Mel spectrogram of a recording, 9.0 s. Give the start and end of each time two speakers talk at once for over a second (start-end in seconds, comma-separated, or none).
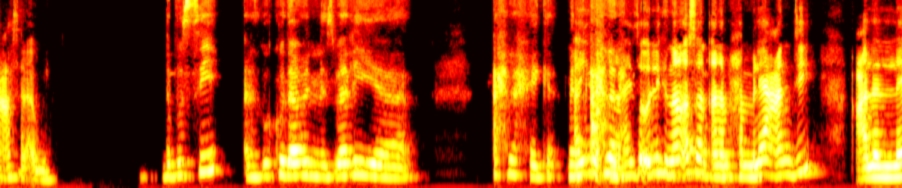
5.8-7.3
